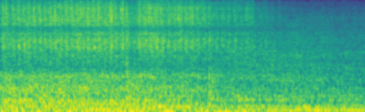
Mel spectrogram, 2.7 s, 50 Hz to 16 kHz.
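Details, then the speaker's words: Rear-engine mini truck V8, after fixing swapped plug wires on cylinders five and seven and burnt cylinder three wire touching header: loud, deep rumble with steady even beat, no stumbling or popping; all cylinders now firing, normal running. "Okay. Well, let's run it again. I bet it starts better now, too. Probably. That sounds much better."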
